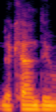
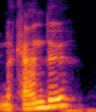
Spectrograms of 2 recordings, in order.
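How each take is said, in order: First: The second syllable is stressed. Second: The second syllable is not stressed. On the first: "exaggerating the second syllable" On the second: "Some people pronounce uh"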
